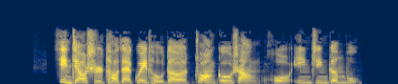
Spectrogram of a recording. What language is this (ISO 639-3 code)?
zho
